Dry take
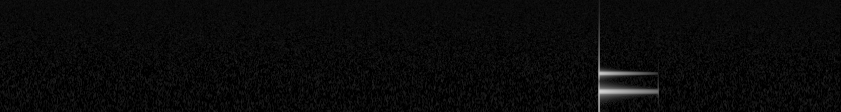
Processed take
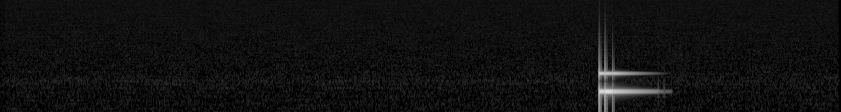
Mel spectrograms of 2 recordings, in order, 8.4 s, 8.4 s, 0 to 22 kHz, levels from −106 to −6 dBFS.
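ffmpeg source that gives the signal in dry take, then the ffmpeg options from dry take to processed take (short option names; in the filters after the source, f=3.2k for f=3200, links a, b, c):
-f lavfi -i "aevalsrc='0.0794*pow(10,-3*t/0.89)*sin(2*PI*742*t)+0.0562*pow(10,-3*t/0.6)*sin(2*PI*1484*t)':d=0.59:s=44100"
-filter_complex "[0:a]equalizer=f=1.1k:t=o:w=0.37:g=3.5,asplit=2[a][b];[b]adelay=16,volume=-13dB[c];[a][c]amix=inputs=2:normalize=0,aecho=1:1:55|62|134:0.501|0.562|0.251"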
